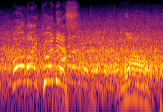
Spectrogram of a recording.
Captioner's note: crowd cheering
